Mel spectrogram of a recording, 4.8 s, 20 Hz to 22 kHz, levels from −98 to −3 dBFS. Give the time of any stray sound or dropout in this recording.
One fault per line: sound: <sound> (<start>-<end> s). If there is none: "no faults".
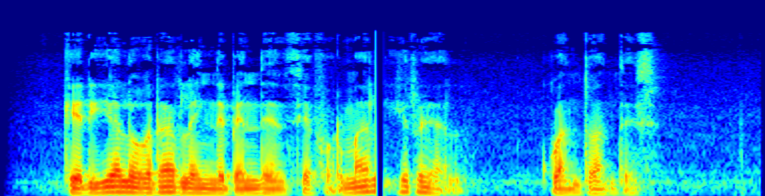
sound: dropout (2.4-2.4 s)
